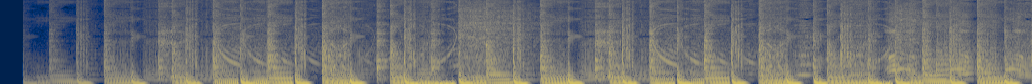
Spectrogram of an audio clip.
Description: Funk Up LOOP

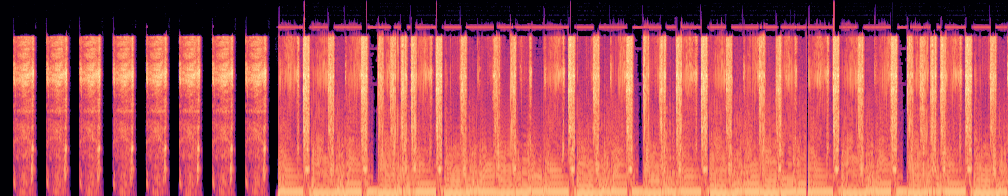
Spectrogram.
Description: Automotivo slowed loop; Unofficial; fan made

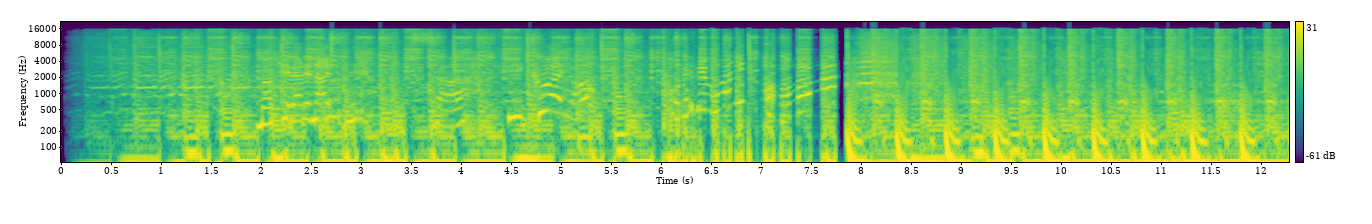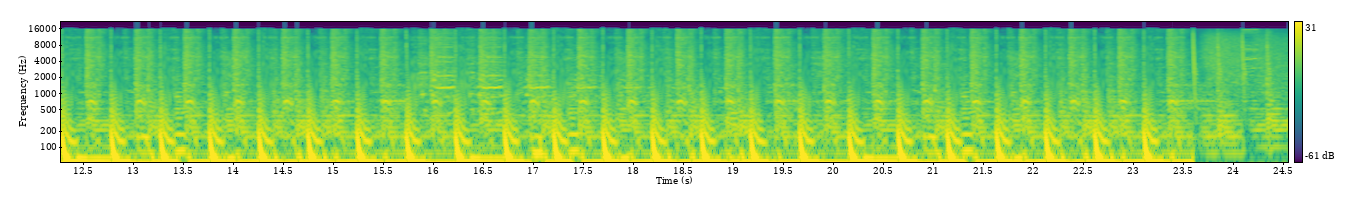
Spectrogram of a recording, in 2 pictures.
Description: Phonk

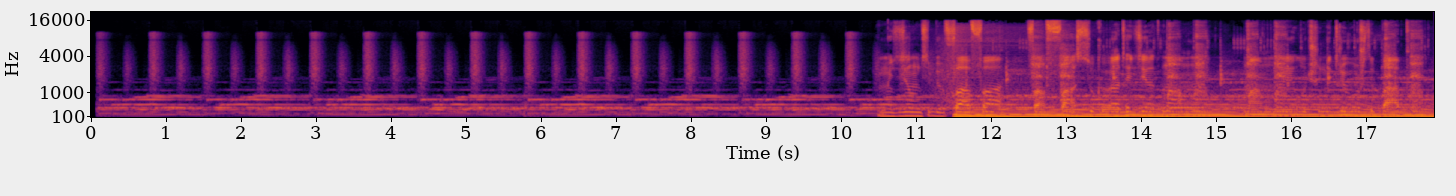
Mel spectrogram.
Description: White Noise

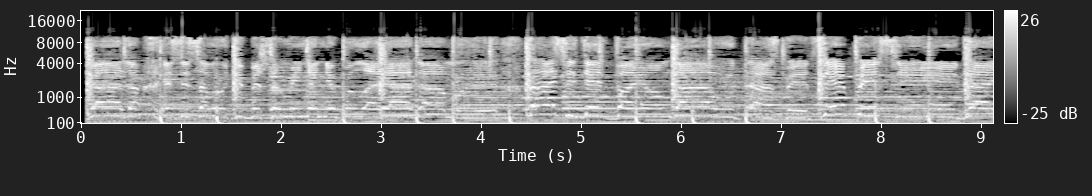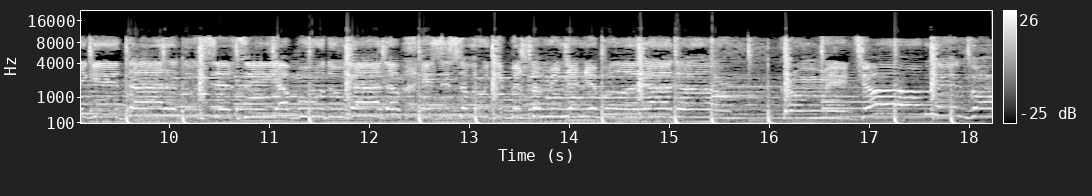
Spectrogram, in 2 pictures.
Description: gitara

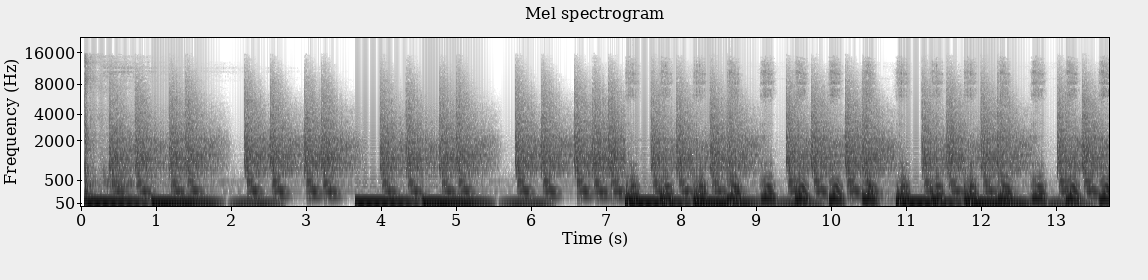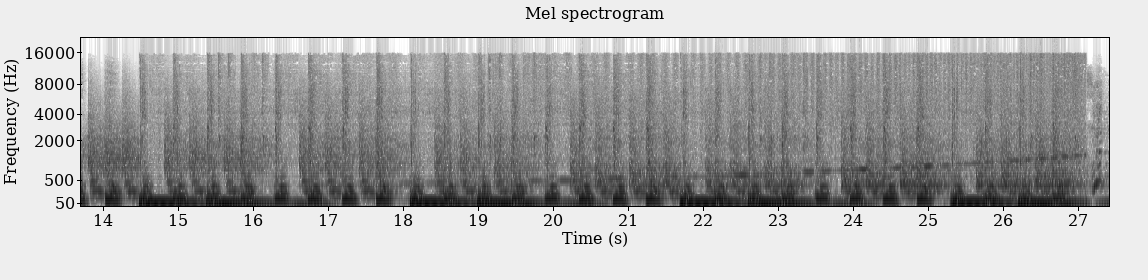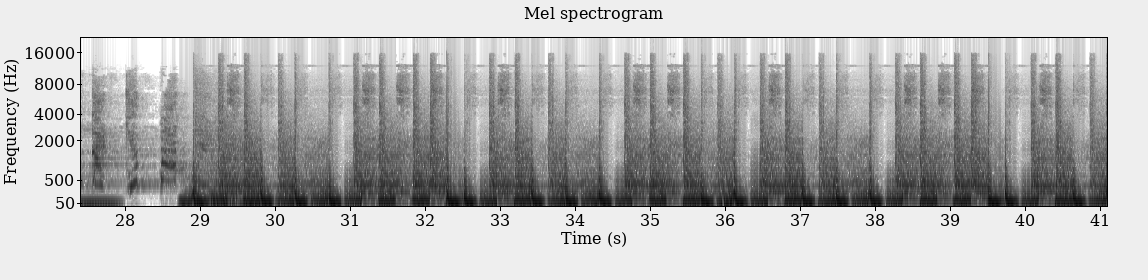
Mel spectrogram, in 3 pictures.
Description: Brazilian Phonk

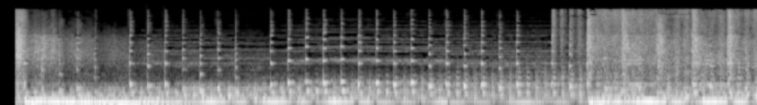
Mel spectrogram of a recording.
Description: DJ Remix

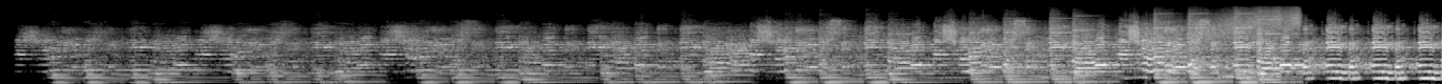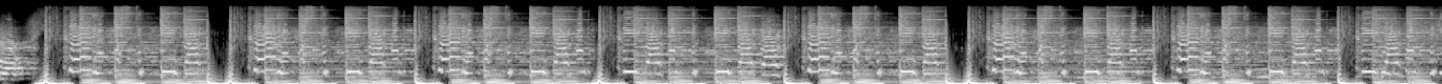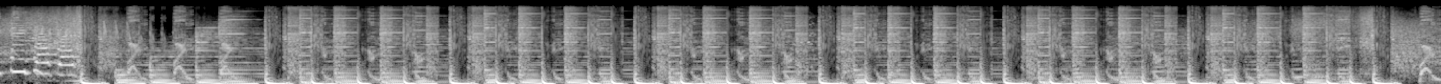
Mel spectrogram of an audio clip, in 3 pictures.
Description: phonk

